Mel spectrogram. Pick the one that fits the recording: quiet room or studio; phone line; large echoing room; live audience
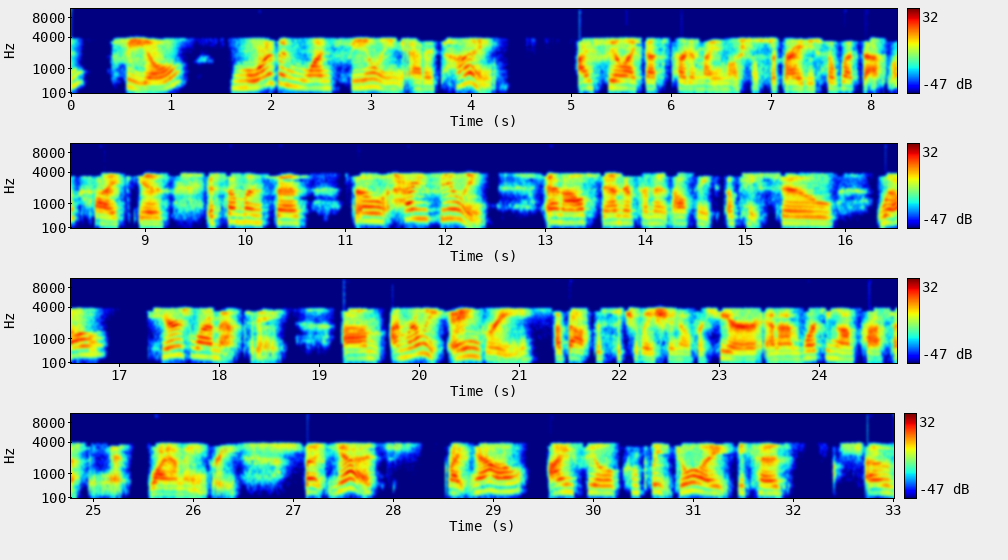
phone line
